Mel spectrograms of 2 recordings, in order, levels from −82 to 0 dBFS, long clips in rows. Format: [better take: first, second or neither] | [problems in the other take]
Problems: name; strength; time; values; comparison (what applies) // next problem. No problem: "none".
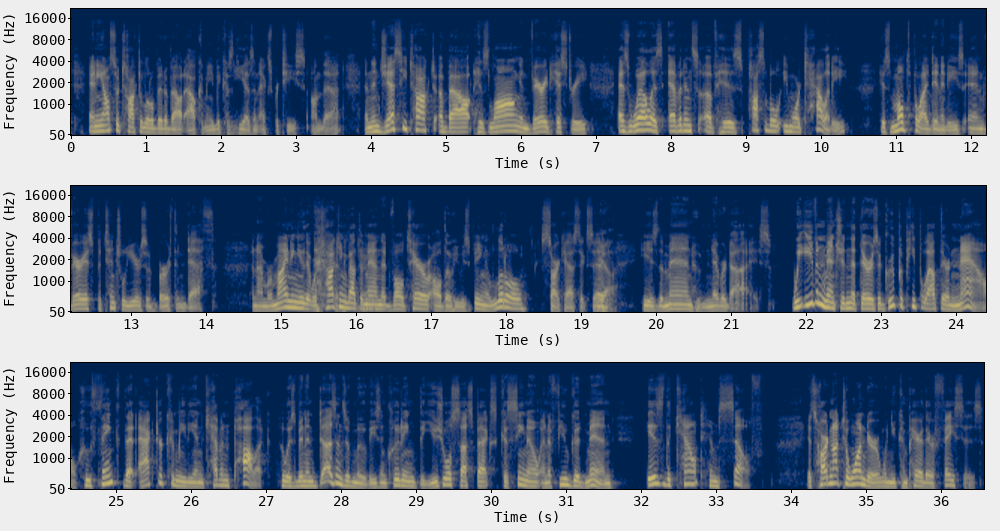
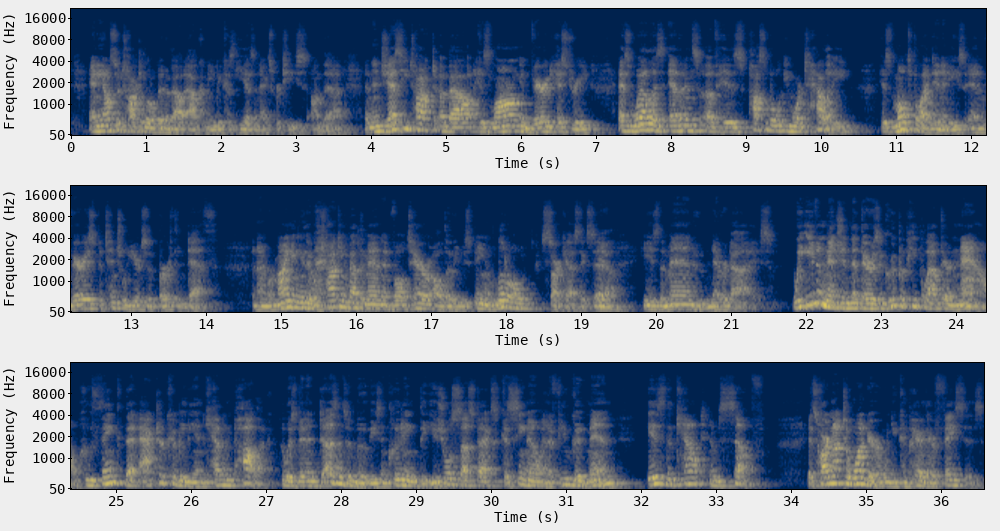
first | room echo; slight; dies away in 0.4 s // off-mic speech; far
